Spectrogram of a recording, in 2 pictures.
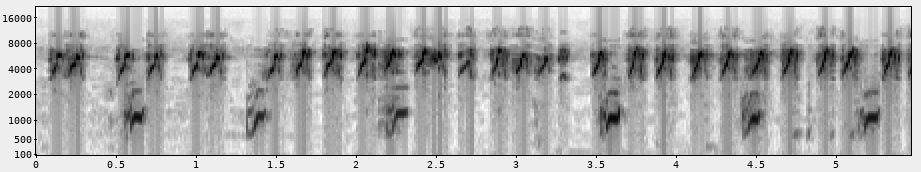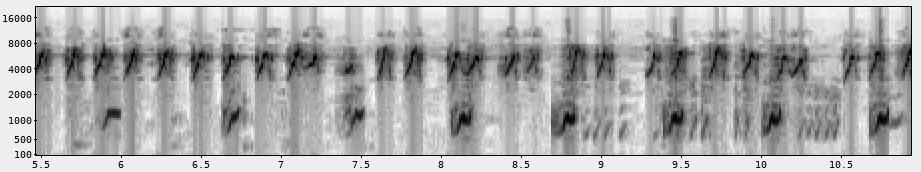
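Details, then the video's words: White-breasted waterhen chicks give a rapid, continuous stream of thin, high cheeping notes, with a lower, hoarse note breaking in about once a second. "White breasted Waterhen Baby ki awaaz | Jal Murgi call"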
